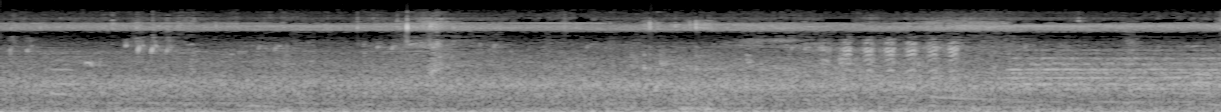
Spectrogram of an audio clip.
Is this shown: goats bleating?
yes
